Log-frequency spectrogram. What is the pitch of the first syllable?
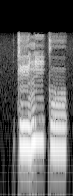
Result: low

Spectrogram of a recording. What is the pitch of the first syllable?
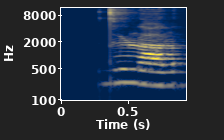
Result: high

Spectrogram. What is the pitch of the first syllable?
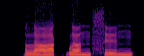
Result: rising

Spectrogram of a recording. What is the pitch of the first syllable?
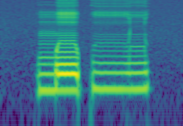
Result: high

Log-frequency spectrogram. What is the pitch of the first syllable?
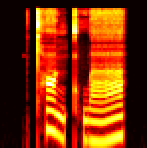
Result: falling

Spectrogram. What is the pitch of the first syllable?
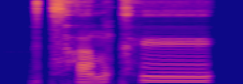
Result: rising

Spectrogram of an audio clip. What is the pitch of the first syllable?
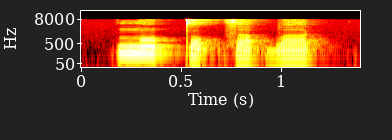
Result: high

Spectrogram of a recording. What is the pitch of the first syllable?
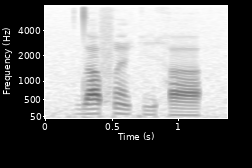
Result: high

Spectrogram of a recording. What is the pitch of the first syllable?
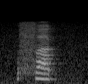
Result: low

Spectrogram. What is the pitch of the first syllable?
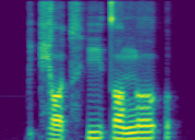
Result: low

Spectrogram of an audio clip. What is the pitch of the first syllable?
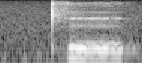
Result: low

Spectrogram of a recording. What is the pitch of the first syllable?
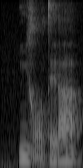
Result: high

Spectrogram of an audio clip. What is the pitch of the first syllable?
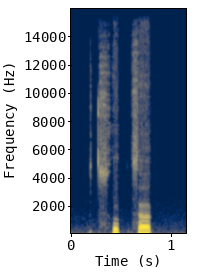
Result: low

